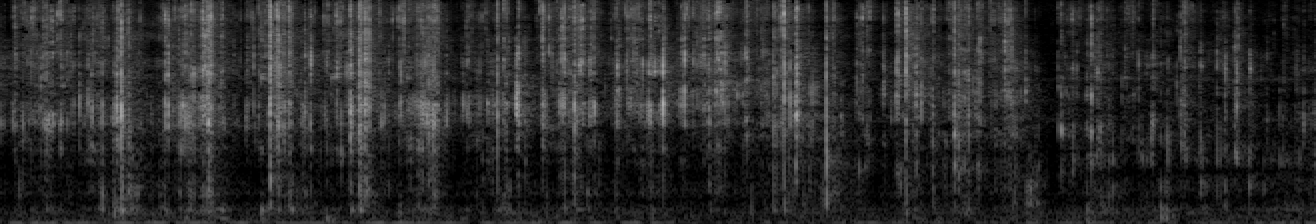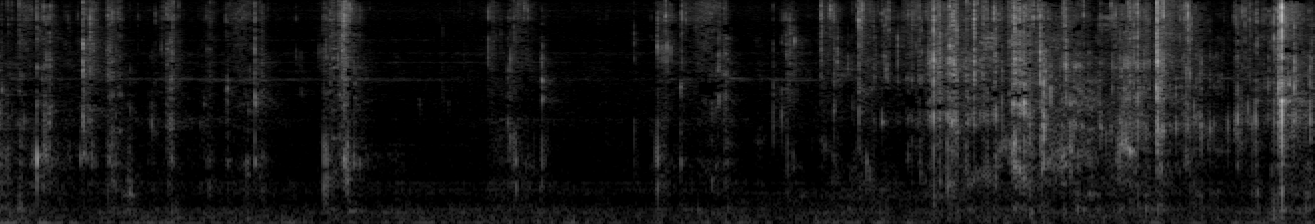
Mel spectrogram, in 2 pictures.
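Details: Nomyen the Pit Bull working through raw quails. Vigorous crackling chews fill the first half, fade to sparse clicks and near silence around twelve to fifteen seconds, then crunching resumes strongly.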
